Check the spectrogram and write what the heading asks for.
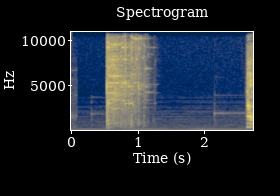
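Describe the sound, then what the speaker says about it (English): In the video game The Divine Speaker, a mirror is smashed with a loud, bright crash of shattering glass that rings out briefly. Near-silence follows, and a second burst of breaking glass starts at the very end. "With a crash, he smashed the mirror"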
